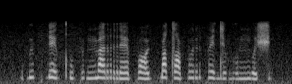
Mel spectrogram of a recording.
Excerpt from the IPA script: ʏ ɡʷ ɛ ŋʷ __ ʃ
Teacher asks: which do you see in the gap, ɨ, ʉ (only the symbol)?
ɨ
